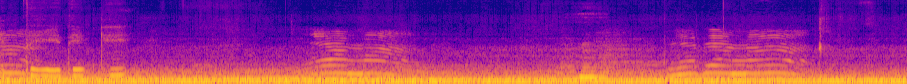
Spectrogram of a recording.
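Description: A young girl talks in a sing-song voice close by.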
